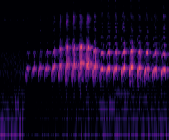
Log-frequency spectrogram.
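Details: Musang, a civet, in heat calling to mate: after a half-second hush, quick throaty clucks tumble out in a steady rapid rattle, loudest midway, still running at the end.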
